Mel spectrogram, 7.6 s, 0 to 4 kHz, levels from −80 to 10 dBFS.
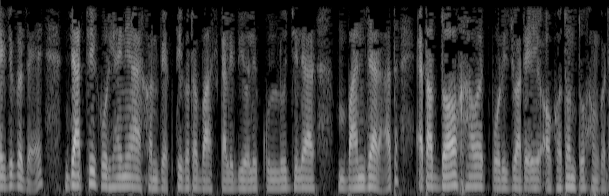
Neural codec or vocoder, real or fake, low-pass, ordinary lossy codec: none; real; 3.6 kHz; none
